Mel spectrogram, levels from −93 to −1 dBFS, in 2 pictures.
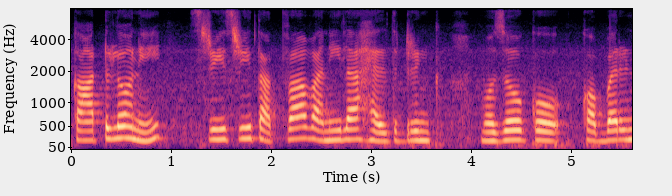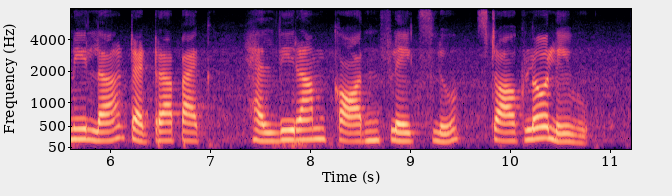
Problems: none marked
